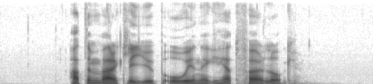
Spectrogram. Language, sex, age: Swedish, male, 24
